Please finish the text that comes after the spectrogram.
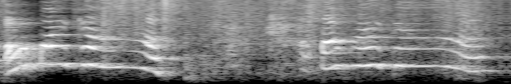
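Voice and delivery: very high, loud mock squeal; hammed-up shrieky family gushing; excited mom. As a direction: squeal it like a thrilled mother. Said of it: "And she'll be like".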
